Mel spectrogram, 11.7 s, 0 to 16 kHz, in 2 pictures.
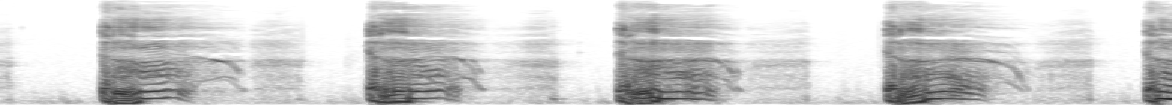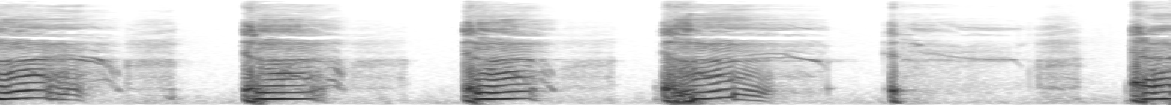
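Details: Hacking, choking cough, about nine strong strained throaty coughs at steady intervals with brief gasping pauses and laboured breathing, after a 20-minute workout or morning walk; repetitive cough.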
